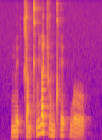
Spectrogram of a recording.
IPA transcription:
m e˨˩ ʔ t͡ɕ a˨˩ n kʰ l i˥˩ a̯ t͡ɕ u˧ n tʰ e˥˩ ʔ k w ɤː˨˩ k̚

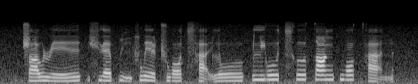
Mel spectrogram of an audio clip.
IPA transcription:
ʈ͡ʂ ɑ˨˦ ʊ̯ ɻ e˨˦ ɪ̯ | ɕ ɥ ɛ˨˦ p ḭ˨˩ ŋ ʂ w e˥˨ ɪ̯ ʈ͡ʂ w ɔ˨˦ t͡sʰ a̰˨˩ ɪ̯ l o˦ ʊ̯ | l j o˦ ʊ̯ t͡sʰ ɤ˦ t̪ ɑ˦ ŋ p w ɔ˦ t̪ʰ a̰˨˩ n

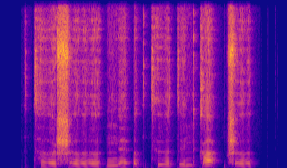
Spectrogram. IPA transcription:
t̪ʰ əː˨˩˦ ʂ əː˨˩˦ | ŋ ɛ˧˥ ʔ ə˦˥ k̚ t̪ʰ ɨ˧ ə̯ t̪ ɨ˧˥ n k a˦˥ k̚ ʂ əː˨˩ k̚

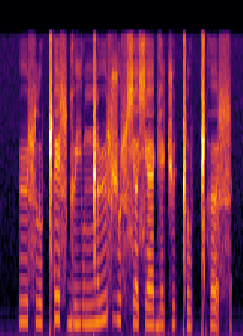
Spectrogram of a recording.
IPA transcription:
ʉː ɬ l u ǁ e ɬ ɡ ʉ j u ŋ͡ǁ ʉː ɬ ʒ u ɬ ɕ ɜ ɕ ɛː ɡ e t͡ʃ ʉ ǁ u ǁʰ ə ɬ

